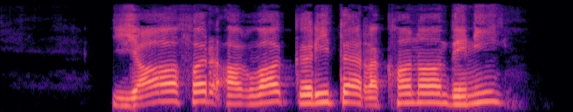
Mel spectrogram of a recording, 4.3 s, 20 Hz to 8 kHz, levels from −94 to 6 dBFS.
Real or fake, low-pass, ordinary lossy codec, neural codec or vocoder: fake; 7.2 kHz; MP3, 48 kbps; vocoder, 22.05 kHz, 80 mel bands, WaveNeXt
